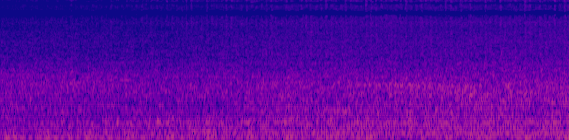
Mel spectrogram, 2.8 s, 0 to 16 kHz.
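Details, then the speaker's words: 2010 Ford F-150 after repairing damaged MAP sensor wire and clearing misfire and cam timing codes: engine idles with steady even hum, no misfire, no shaking. "It sounds like a champ. No more misfiring. No more No more shaking."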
